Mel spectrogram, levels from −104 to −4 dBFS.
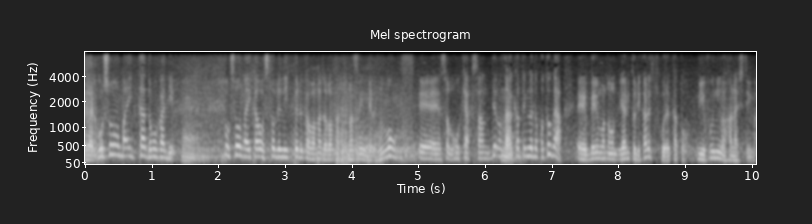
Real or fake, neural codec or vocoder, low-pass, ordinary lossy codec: fake; codec, 24 kHz, 0.9 kbps, WavTokenizer, medium speech release version 2; 7.2 kHz; none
